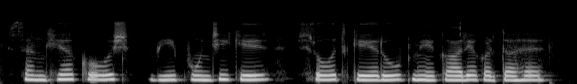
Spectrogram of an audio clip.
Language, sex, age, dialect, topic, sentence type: Hindi, female, 51-55, Garhwali, banking, statement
